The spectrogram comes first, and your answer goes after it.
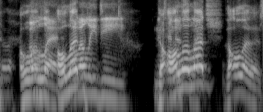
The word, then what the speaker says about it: OLED: OLED.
